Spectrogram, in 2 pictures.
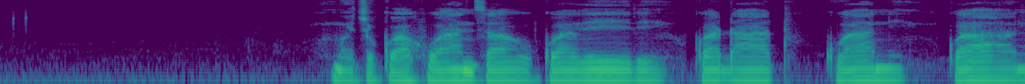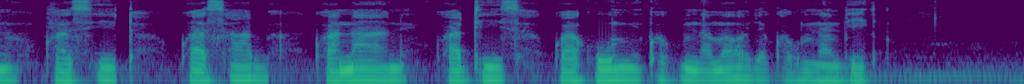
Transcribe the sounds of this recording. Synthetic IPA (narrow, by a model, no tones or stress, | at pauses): umwɛt͡ʃɔkwakwand͡ʒaukwavɛlikwaɗatʰu̥kwani | kwahanɔkwasitʰḁ | kwasabakwananɛkwatisḁkwakumikwakuminamɔɟakwakuminambili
